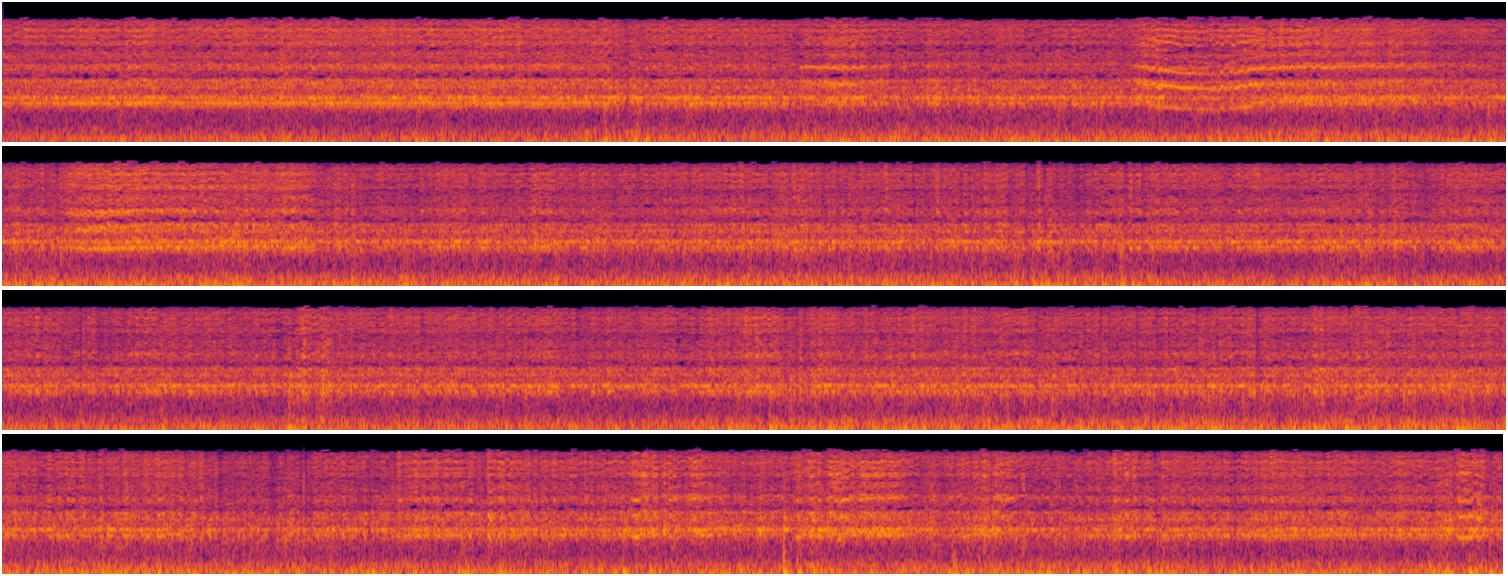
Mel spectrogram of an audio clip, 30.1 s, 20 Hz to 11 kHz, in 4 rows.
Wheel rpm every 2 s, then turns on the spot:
230, 230, 220, 230, 230, 230, 230, 240, 230, 230, 230, 240, 230, 230, 230.
none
